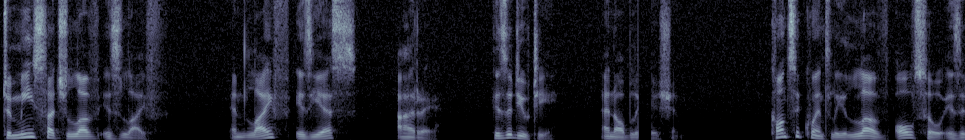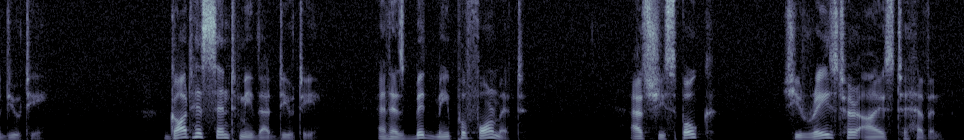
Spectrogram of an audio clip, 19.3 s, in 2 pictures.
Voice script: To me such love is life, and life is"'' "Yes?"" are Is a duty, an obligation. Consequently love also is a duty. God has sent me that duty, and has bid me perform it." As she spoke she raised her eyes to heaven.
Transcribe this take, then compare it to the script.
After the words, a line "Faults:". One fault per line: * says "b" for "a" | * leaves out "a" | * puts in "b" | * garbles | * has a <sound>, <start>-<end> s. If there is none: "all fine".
To me such love is life, and life is"'' "Yes?"" are Is a duty, an obligation. Consequently love also is a duty. God has sent me that duty, and has bid me perform it." As she spoke she raised her eyes to heaven.
Faults:
* has a dropout, 6.4-6.5 s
